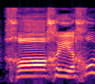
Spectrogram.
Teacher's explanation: Kha khi khu biar ada angin biar menggelagak. Kha dua harakat ada alif kecil mad asli.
